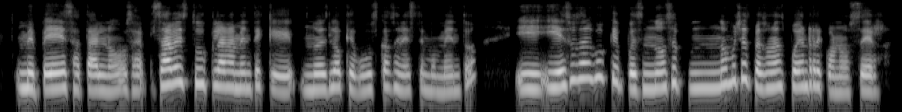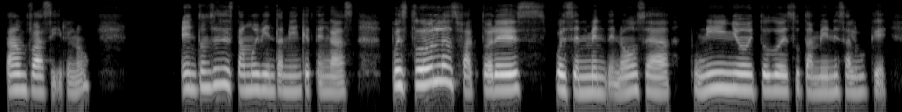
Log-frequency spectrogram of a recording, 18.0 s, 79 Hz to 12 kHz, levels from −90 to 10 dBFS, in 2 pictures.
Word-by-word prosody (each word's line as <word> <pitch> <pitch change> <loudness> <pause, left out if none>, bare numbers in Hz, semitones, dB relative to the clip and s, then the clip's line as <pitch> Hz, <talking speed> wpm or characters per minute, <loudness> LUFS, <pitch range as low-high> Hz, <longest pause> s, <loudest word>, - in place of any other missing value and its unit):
me 235 -1 +4
pesa 225 +1 +4
tal, 210 -1 +2
¿no? 205 +1 -3
O - - -4
sea, 210 -1 -7
sabes 280 +5 +4
tú 285 -2 +1
claramente 245 -1 0
que 400 - -2
no 215 0 -1
es 220 0 +2
lo 245 0 +1
que 225 - -1
buscas 220 +4 -4
en 235 - -3
este 210 +1 -8
momento, 205 - -7 0.3
y 225 0 +2
y 240 0 +4
eso 265 +7 +4
es - - -1
algo 365 +1 +2
que, 335 -4 -2
pues, 225 -3 +3
no 230 +1 +1
se, 295 - -1
no 235 +3 -1
muchas 320 +2 0
personas 245 0 +1
pueden 250 0 +2
reconocer 205 -4 -2 0.3
tan 220 0 0
fácil, 200 -2 -2
¿no? 260 - -10 0.9
Entonces 245 +4 -2
está 245 -5 -4
muy 220 +1 -1
bien 215 -1 -2
también 205 -1 -7
que 220 +1 -5
tengas, 100 - -7 0.3
pues 260 -1 +2
todos 270 +3 +6
los 315 -3 +1
factores, 215 +1 +3
pues 215 -3 +3
en 195 0 -2
mente, 195 -1 -4
¿no? 205 - -3
O - - -3
sea, 95 - -3 0.2
tu 220 - -10
niño 230 +1 +1
y 215 - -1
todo 215 +1 0
eso 210 +2 -4
también 195 -1 -7
es 205 -1 -10
algo 195 +1 -7
que, - - -10
225 Hz, 205 wpm, -21 LUFS, 210-250 Hz, 0.9 s, todos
